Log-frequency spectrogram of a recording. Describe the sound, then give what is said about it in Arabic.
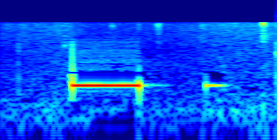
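Telephone tone of a disconnected call: one steady mid-pitched beep of about half a second, then a shorter, fainter beep after a brief pause. “قطع اتصال.”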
